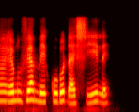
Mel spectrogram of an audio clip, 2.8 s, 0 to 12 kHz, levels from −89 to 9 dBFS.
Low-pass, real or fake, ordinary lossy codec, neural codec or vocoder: 7.2 kHz; fake; MP3, 64 kbps; codec, 16 kHz, about 1 kbps, DyCAST, with the encoder's durations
